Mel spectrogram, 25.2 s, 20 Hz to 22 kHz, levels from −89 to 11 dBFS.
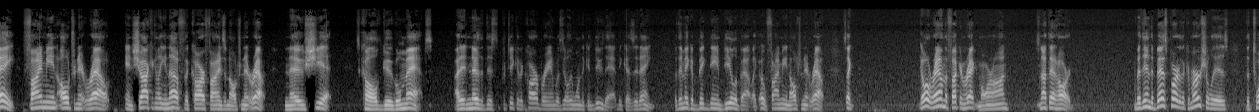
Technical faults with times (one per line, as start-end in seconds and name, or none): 9.52-16.33 automatic gain rising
